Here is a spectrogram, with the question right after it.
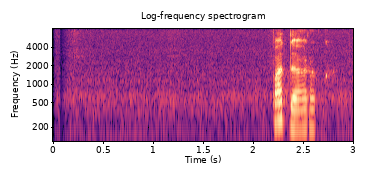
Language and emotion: Russian, neutral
